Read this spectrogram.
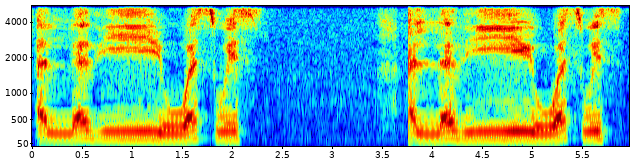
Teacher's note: طيب يوسوس ياء متحركه بضم، يبقى بتخرج، طالما الياء اتحركت يبقى بتخرج من وسط اللسان على طول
